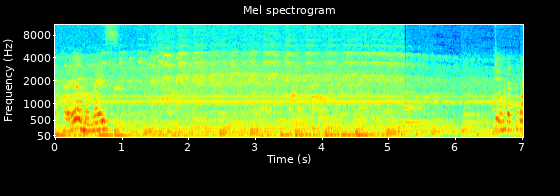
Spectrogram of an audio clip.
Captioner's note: some more LOUD chirping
